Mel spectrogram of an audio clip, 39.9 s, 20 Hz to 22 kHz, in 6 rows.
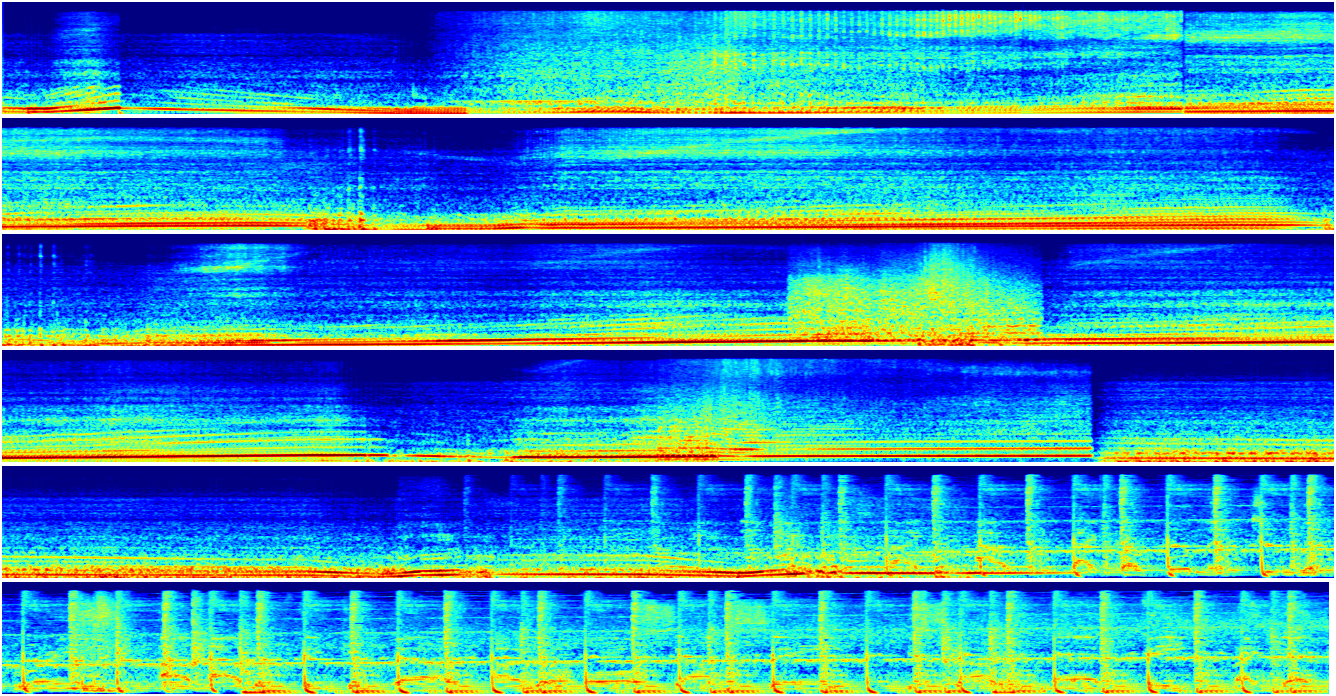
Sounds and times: Music: 29.2s - 39.9s.

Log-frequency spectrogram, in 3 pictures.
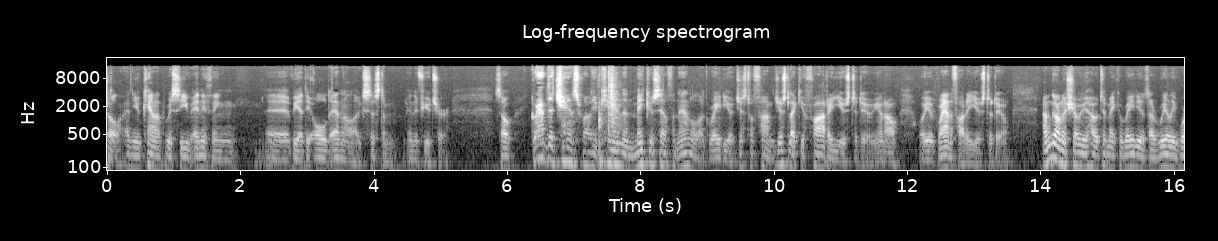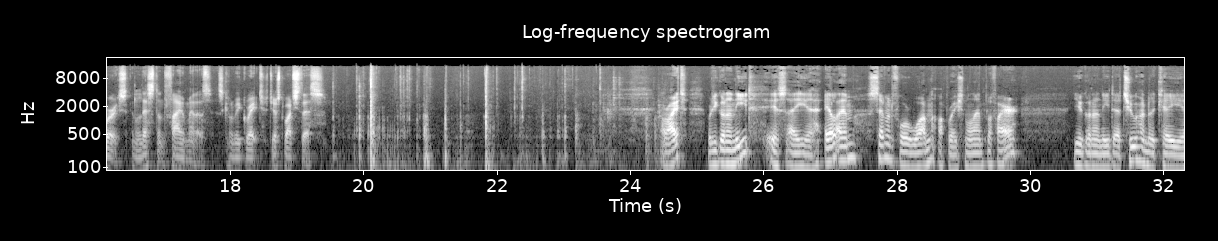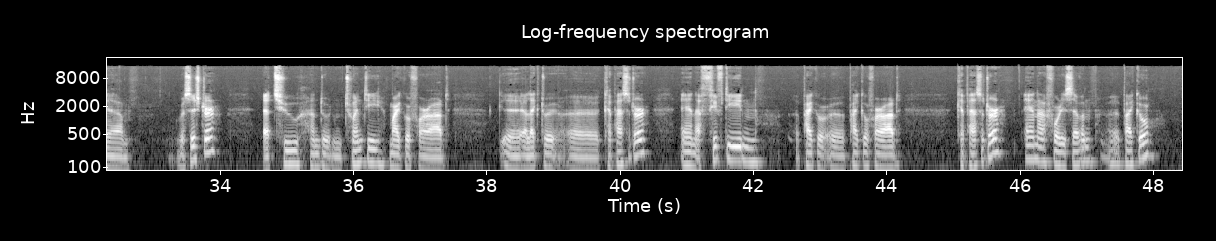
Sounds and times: Speech: 0.0s - 5.2s, 5.8s - 19.5s, 24.4s - 29.9s, 30.7s - 37.5s, 38.2s - 44.3s, 45.1s - 48.2s.

